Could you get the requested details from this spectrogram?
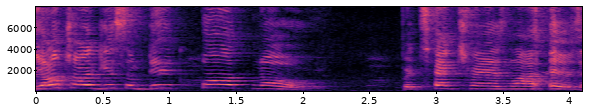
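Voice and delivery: high, hammed-up heckling; mock ranting naked guy. Naked guy heckling the Pride crowd, high mock rant. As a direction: keep the naked guy's high rant going.

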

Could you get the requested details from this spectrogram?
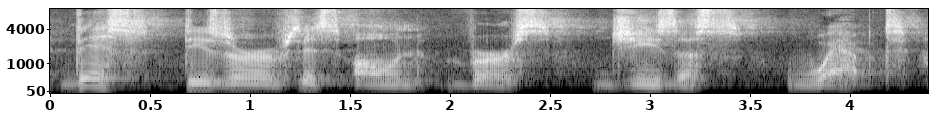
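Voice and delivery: low, very slow and weighty; solemn reverence. Acted. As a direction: give every word its own space. Reverent reading of the short verse.

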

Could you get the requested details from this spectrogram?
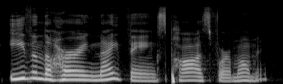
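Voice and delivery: ordinary delivery, nothing marked

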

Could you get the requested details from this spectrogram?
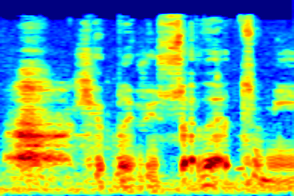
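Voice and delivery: gasped, whispered mock hurt; mock offended. Friend mocking him when joked back at, offended whisper. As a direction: whisper it as if deeply wounded. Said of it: "he gets so offended".

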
